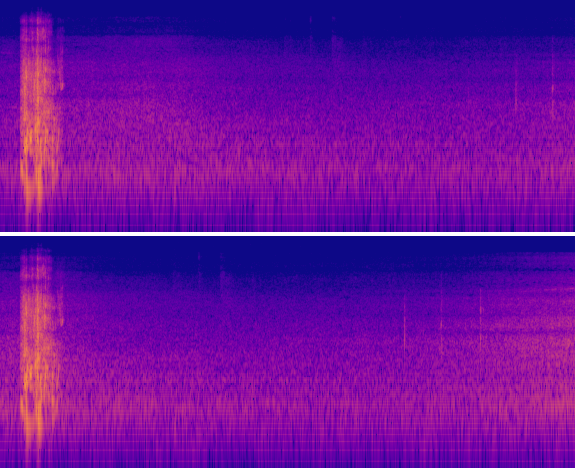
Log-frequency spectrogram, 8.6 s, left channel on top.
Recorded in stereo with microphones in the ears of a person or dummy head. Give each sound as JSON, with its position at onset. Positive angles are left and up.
{"t": 0.3, "sound": "a splash", "side_deg": 5}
